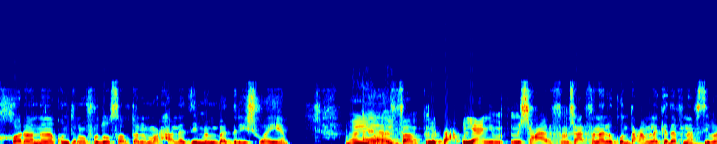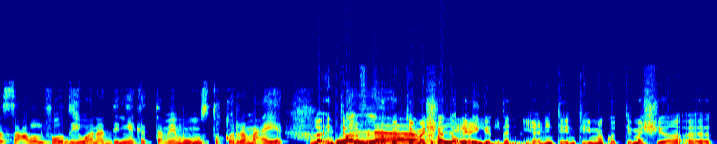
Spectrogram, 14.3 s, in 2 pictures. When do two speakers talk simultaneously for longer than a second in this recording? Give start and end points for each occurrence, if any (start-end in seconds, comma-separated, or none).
10.5-12.2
